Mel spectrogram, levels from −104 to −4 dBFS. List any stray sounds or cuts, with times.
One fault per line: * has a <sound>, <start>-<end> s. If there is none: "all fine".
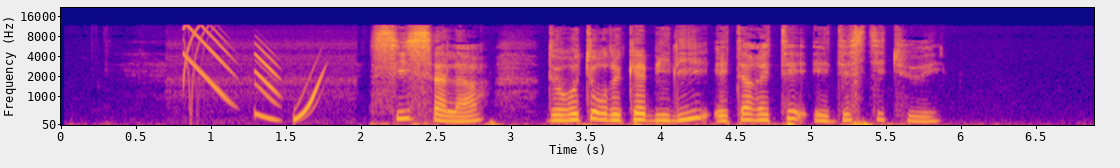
* has a chirp, 0.8-1.8 s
